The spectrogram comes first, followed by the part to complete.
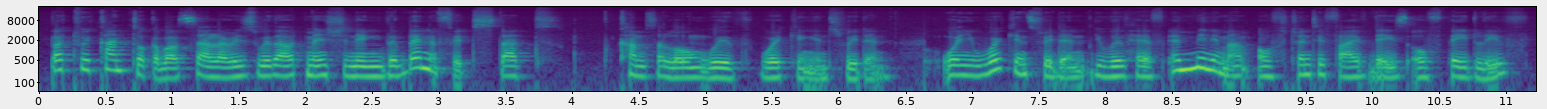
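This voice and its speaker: A woman's voice: deep voice, expressive, normal speed, gravelly, dark tone. A woman from Tanzania hosting her own vlog, explaining things in a friendly, conversational way. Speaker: vlogger. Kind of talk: scripted vlog narration.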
